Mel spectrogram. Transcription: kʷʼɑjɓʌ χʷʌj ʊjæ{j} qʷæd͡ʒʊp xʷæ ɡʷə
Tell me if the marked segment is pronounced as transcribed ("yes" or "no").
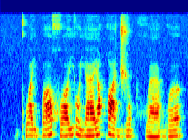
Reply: yes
